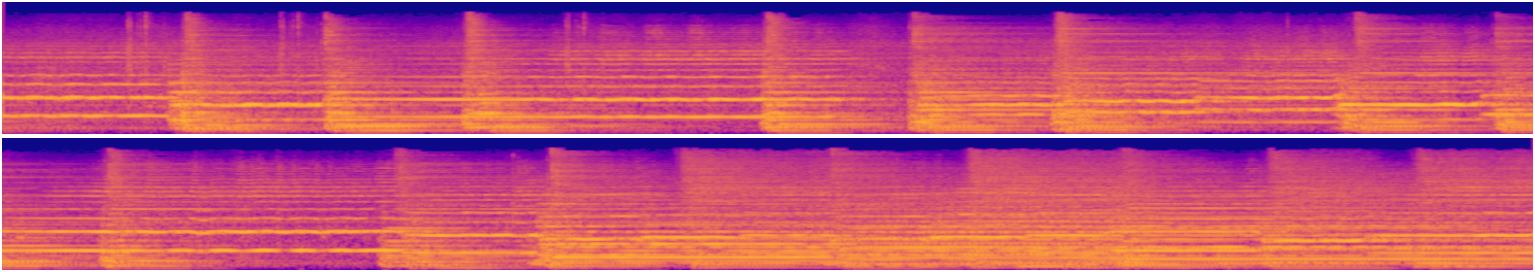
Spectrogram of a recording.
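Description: Big band jazz ensemble, saxophones and brass playing a slow ballad in held, shifting chords, with a brief break about four and a half seconds in.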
